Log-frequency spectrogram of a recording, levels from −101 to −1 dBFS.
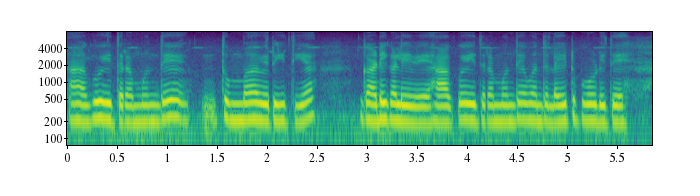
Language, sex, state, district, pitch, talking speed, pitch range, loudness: Kannada, female, Karnataka, Bangalore, 205 Hz, 135 wpm, 195-215 Hz, -14 LUFS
